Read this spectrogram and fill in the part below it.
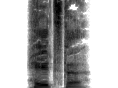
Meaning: inflection of hell: 1. strong/mixed nominative/accusative feminine singular superlative degree 2. strong nominative/accusative plural superlative degree
- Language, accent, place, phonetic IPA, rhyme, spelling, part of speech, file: German, Germany, Berlin, [ˈhɛlstə], -ɛlstə, hellste, adjective, De-hellste.ogg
